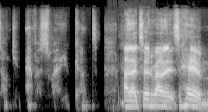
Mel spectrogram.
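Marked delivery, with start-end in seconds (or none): 0.0-1.5 hushed whisper right up close, in the ear. Retelling a teacher sneaking up on a dance floor: imitating Mister Allen whispering. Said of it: "someone whispering in my ear".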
